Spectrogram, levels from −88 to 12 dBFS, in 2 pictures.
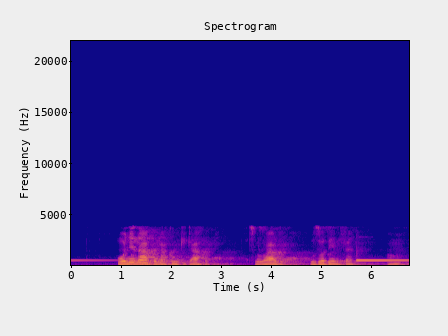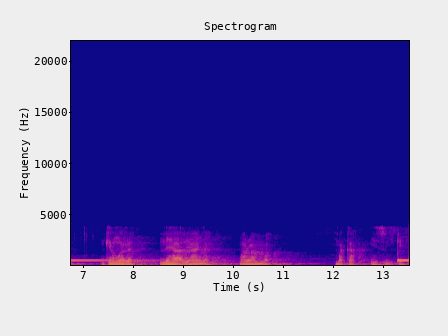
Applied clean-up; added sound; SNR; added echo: none; Keyboard (musical); 9 dB; reverberation time 1.6 s.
